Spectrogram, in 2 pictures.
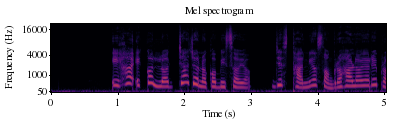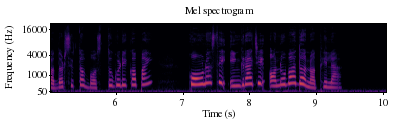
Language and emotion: Odia, sad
